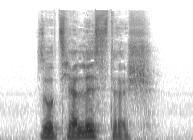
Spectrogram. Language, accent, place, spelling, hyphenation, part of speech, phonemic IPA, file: German, Germany, Berlin, sozialistisch, so‧zi‧a‧lis‧tisch, adjective, /zot͡si̯aˈlɪstɪʃ/, De-sozialistisch.ogg
- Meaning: socialist, socialistic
